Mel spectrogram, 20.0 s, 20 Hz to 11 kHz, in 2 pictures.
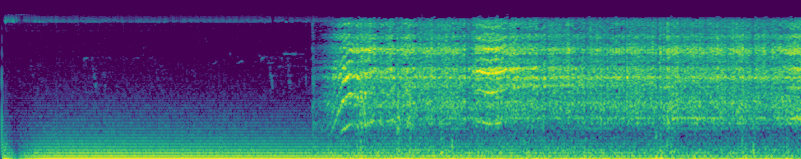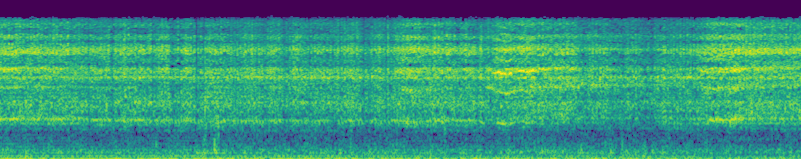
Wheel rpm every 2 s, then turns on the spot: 0, 0, 160, 230, 230, 230, 220, 220, 220, 230.
none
